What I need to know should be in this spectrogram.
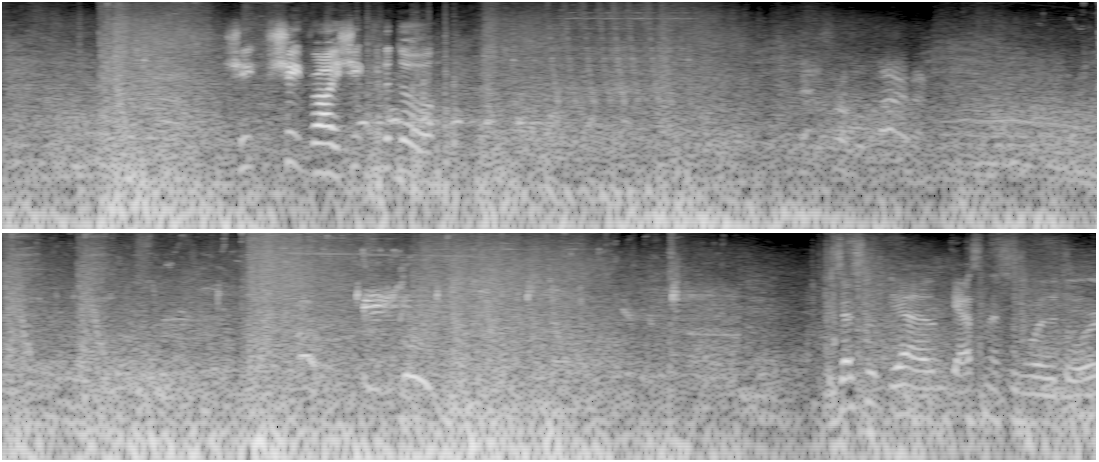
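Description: Plasma blasts explode with a fizzing crackle.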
